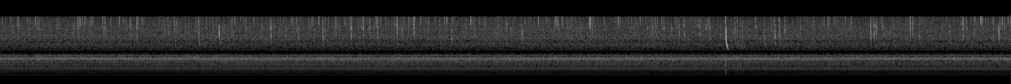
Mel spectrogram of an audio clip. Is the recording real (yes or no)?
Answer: yes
